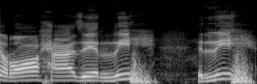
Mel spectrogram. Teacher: ایلافہم، ایلافہم، رحلہ، را حا زیر ریح، را کے نیچے زیر ہے تو باریک پڑھنا ہے پتلا را کو، حا کو گلے سے نکالیں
